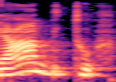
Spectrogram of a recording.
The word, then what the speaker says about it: hábito: hoje hora homem e hábito nós não pronunciamos a letra h então são todos os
